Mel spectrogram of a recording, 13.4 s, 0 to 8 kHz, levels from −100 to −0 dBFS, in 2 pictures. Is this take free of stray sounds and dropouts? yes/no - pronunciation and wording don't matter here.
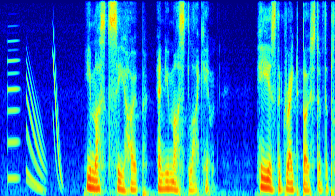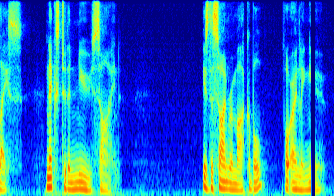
no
